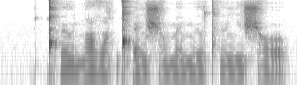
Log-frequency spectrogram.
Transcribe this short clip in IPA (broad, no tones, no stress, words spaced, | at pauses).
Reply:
ǃʰœʊ̯niðˤiǃʼæl ʃɔmæmøʊ̯tʰø liʃɔ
